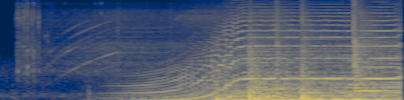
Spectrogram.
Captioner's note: drone whirring; gentle music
